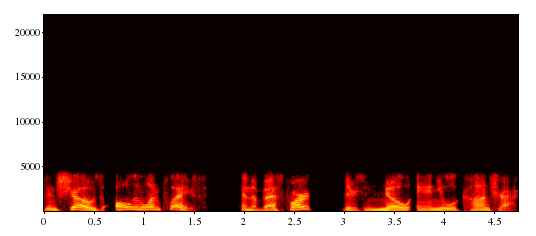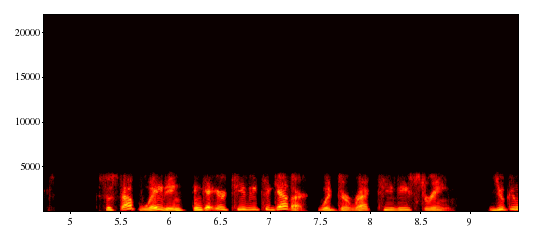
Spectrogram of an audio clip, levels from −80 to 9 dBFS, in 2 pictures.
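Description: From start to finish the speech carries heavy Opus voice compression: nothing above about 4.3 kHz, so it's squeezed into narrowband and sounds muffled, with a hoarse, faintly robotic edge from coarse SILK excitation coding, which fits a bitrate down around 8 kbps.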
